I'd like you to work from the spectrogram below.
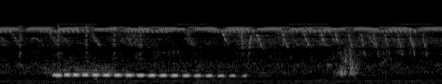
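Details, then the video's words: Bubbling low song of a Burchell's coucal at dawn, Pete's Pond, Mashatu Game Reserve, Botswana, January 2014: about two seconds of quick hollow pulses easing downward in pitch, set against a continuous high-pitched insect drone. "Song of the Burchell's Coucal"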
